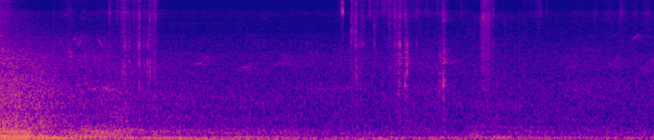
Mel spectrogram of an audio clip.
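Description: Wind buffeting the microphone: a low rumble that dies down over the first couple of seconds, followed by a few faint clicks.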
